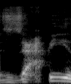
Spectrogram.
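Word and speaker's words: Zappe: The owner said that they really liked, is it Zappy? Is that how you pronounce his name?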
